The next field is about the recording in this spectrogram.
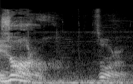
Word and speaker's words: Zorro: Well, now you can't roll your R's, so that's why you can't say Zorro. – Well, damn. – Zorro.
